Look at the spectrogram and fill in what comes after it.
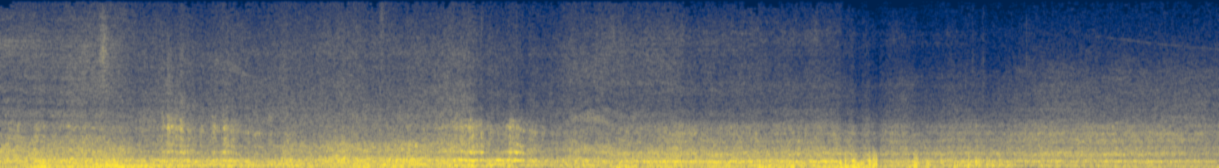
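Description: Electric train running past on the rails, a steady loud wheel-and-rail noise that eases a little near the end.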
